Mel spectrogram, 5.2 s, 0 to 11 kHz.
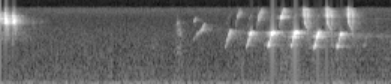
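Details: At 01:55 on 5 May 2017 in Zeitz, Germany, a nightingale sings in the dark: one high opening note, a pause, then a fast rhythmic run of about eight repeated loud, sharp, piping notes.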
